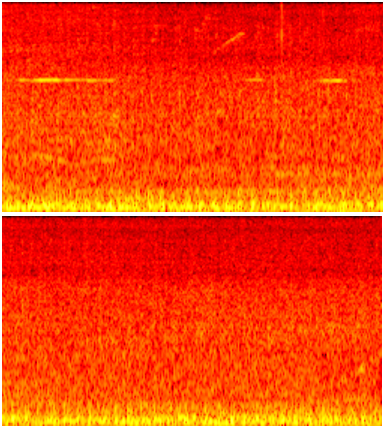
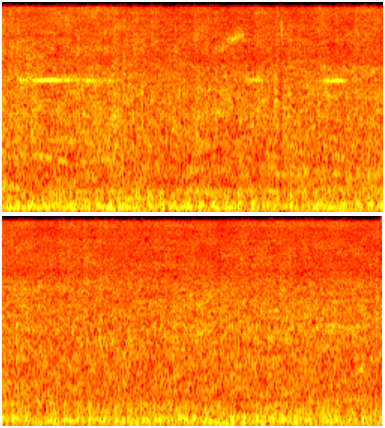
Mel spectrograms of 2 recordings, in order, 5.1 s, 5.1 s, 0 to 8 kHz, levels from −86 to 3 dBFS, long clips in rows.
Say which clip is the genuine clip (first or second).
first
